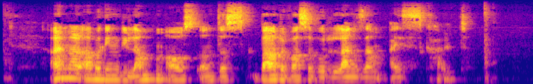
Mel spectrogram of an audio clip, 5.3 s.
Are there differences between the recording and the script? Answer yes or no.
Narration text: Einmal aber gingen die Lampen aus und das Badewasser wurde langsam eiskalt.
no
